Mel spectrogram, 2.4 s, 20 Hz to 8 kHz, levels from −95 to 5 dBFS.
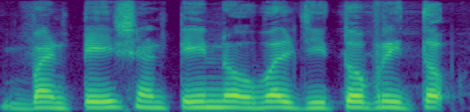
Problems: none marked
